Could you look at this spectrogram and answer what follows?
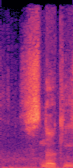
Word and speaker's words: Snuki: We're here at the Auto Bar with, is it pronounced Snuki? Snooki.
